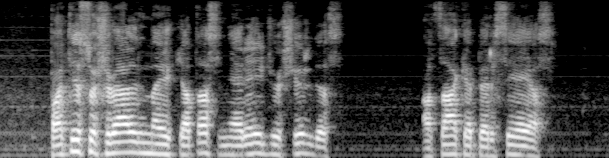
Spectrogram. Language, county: Lithuanian, Kaunas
